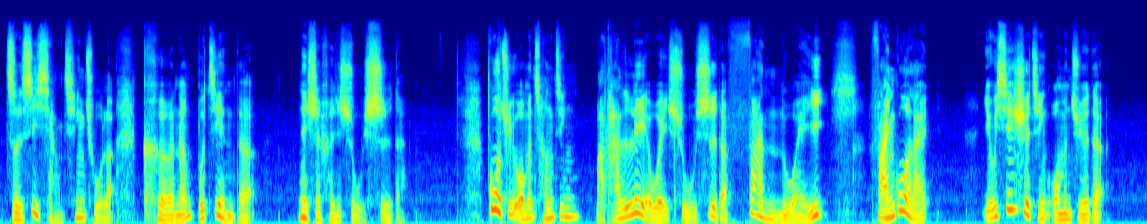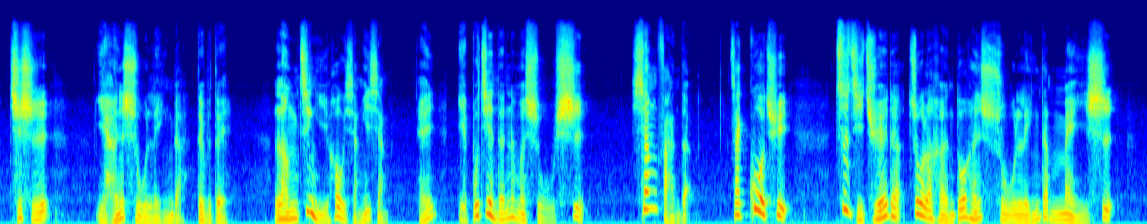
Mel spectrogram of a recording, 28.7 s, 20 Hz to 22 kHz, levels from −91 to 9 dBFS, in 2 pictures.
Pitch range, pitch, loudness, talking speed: 100-155 Hz, 120 Hz, -23 LUFS, 190 characters per minute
